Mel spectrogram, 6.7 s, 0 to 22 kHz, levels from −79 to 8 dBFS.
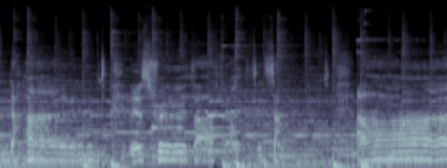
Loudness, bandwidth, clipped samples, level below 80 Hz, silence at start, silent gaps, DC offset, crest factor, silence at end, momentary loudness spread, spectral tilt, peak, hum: -21 LUFS; 18 kHz; under 0.1%; -30 dBFS; 0 s; none; under 0.1%; 16 dB; 0 s; 8 LU; -6.5 dB/octave; -4 dBFS; none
